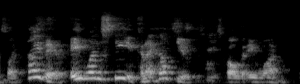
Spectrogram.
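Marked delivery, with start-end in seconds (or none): 0.3-1.9 put-on very high, sing-song, friendly voice. Retelling how he answered the phone: imitating his own friendly greeting. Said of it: "I was always very friendly".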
